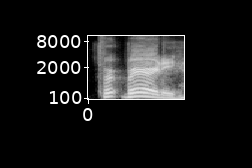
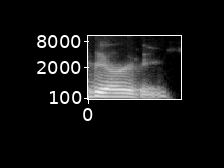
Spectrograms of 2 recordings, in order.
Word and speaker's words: Verity: the show with me brady rarity i'm so bad at that pronounce it for us please you're so close verity excellent welcome to the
